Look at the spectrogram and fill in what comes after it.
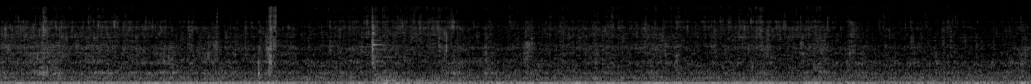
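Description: Diced carrots and onions sizzling in melted butter in an enameled cast-iron pan over medium-high heat, a steady hiss. A silicone spatula stirs them, with a few light clicks against the pan.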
